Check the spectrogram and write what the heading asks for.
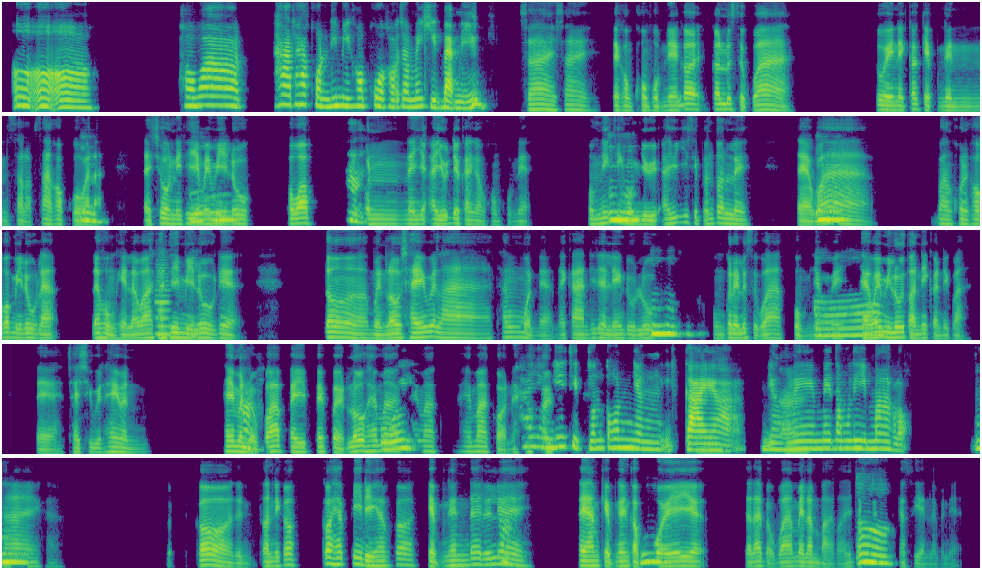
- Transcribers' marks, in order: laughing while speaking: "นี้"; tapping; chuckle
- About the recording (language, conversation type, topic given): Thai, unstructured, เงินมีความสำคัญกับชีวิตคุณอย่างไรบ้าง?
